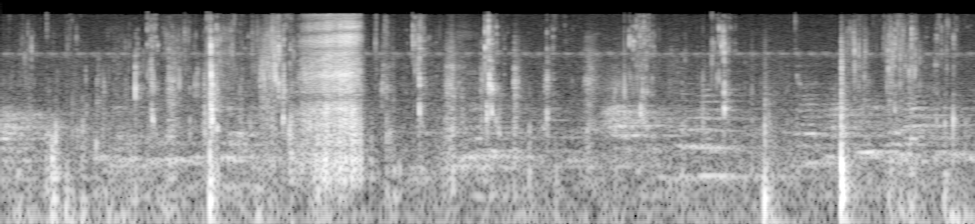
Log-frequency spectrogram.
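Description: Close-miked mouth sounds of a man eating rice and curry with his hand: wet chewing and lip smacks with small clicks throughout, and one brief louder noisy burst a little over two seconds in.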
